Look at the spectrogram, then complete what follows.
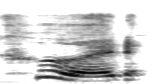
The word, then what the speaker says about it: could: And sí tiene L, pero no tiene sonido la L. Okay, so we know the word good, right? Bien, bueno. The words would and could rhyme with good.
